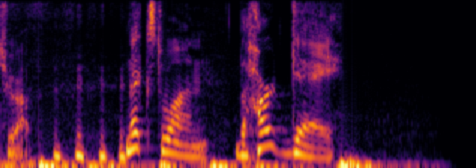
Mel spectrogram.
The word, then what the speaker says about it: Hartge: Next one, the Heart Gay. It's pronounced Hartge.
